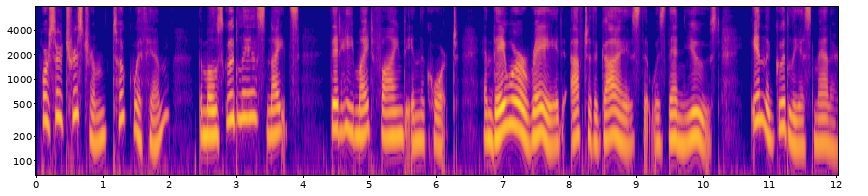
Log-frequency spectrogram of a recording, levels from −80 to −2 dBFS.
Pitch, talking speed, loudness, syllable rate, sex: 215 Hz, 160 wpm, -20 LUFS, 4.0 syllables/s, female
